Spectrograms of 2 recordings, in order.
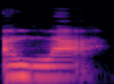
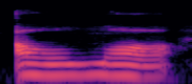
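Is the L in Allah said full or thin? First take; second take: thin; full. First: The L is light, with a thin mouth. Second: The L is heavy, with a full mouth. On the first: The speaker calls it wrong. "you don't say Allah" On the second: The speaker calls it right. "you say Allah, like a round face"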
